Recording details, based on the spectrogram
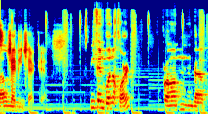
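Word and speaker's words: Trzewiczek: I still have to hesitate before pronouncing his last name because it's like it's a Polish name. It's hard. Yeah. But it's Chevichek.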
